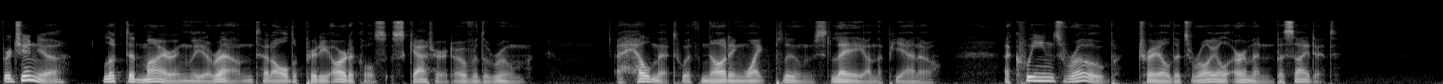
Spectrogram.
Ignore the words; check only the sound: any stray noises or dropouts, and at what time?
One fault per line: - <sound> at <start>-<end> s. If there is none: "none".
none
